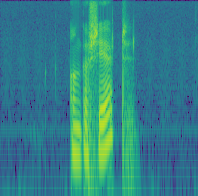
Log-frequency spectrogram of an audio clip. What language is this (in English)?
Norwegian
